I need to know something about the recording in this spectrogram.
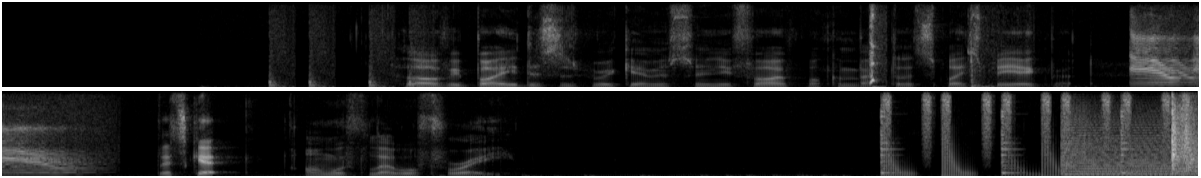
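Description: Bleeping video game sound effects play in quick bursts.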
